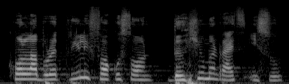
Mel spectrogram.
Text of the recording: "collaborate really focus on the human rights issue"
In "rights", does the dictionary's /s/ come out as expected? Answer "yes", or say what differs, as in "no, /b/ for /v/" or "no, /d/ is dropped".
yes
